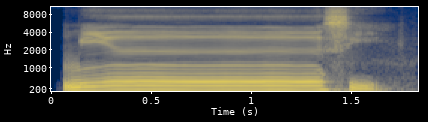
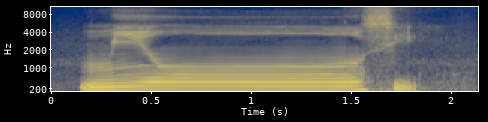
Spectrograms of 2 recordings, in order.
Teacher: Kalau tipis pangkal lidahnya turun minsi. Kalau tebal naik minsi.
